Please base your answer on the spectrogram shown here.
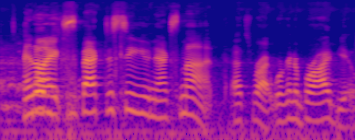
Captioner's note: audience laughs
